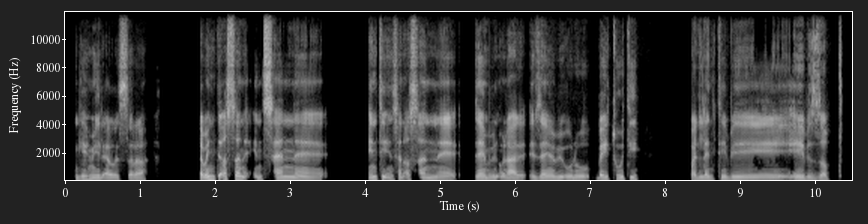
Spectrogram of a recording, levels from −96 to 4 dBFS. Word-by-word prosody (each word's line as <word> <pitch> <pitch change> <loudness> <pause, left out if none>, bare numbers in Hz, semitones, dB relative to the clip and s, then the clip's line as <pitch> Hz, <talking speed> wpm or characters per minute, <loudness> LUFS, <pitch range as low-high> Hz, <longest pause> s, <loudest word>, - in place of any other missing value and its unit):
جميل 130 +3 -4
أوي 120 0 -3
الصراحة. 115 0 +1 0.7
طب - - +2
أنتِ 180 +2 +1
أصلًا 195 -1 +3
إنسان 145 +6 +6 1.1
أنتِ 160 +2 0
إنسان 150 -1 -2
أصلًا 125 -8 0 0.5
زي 130 +1 +5
ما - - -7
بنقول 125 +2 -5
عل 115 -3 +2
زي 125 +3 0
ما - - -2
بيقولوا 120 +1 -5
بيتوتي، 140 +5 -2 0.7
والّا 110 +2 0
أنتِ 125 +1 -8
ب 120 -1 -5
إيه 105 +1 +1
بالضبط؟ 105 -2 -3
120 Hz, 130 wpm, -27 LUFS, 115-135 Hz, 1.1 s, إنسان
